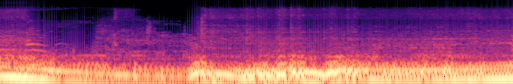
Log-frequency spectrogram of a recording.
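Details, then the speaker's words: Subaru just fitted with a junkyard transmission, running with only the resonator and no muffler connected; a deep, steady exhaust rumble swells with revs and settles back, no rasp or rattle. Normal exhaust note. "I'll tell you what it's actually pretty goddamn quiet for not having the muffler hooked up just a resonator it sounds normal"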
